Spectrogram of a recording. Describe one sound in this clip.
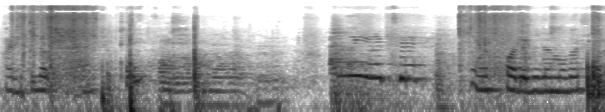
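Foil crinkles and rustles.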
